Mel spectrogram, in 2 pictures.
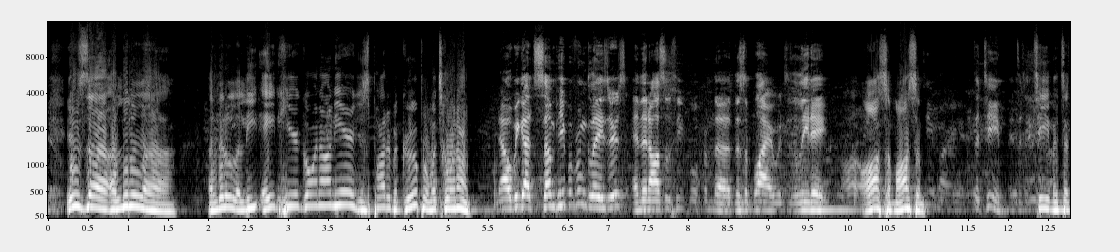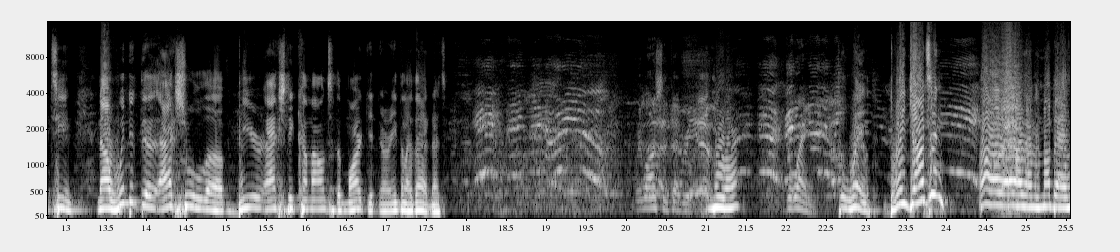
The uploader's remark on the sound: Live from The Craft. We got fans on the Pod.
